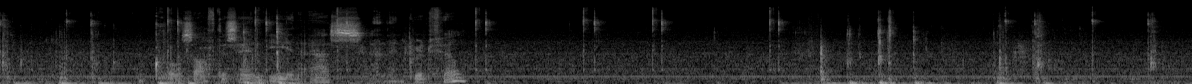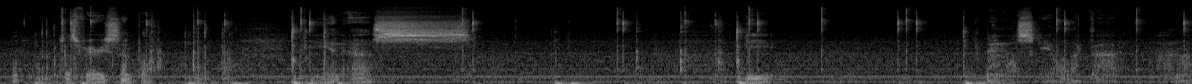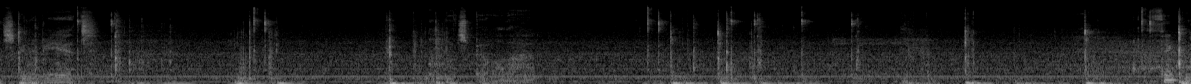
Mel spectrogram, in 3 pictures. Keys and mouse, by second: 2.4 e, 2.7 s, 7.7-9.7 drag, 9.1 a, 9.7 middle click, 10.1 middle click, 12.5 right click, 14.8 e, 15.2 s, 17.5 s, 19.2 e, 21.6 s, 24.0 a, 28.2 ctrl+b, 30.5 a, 33.4 KP_7, 34.7 z, 35.6 b.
